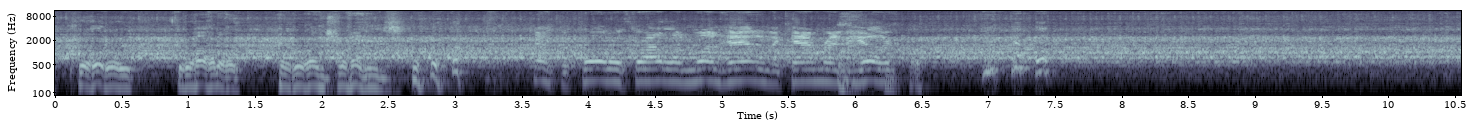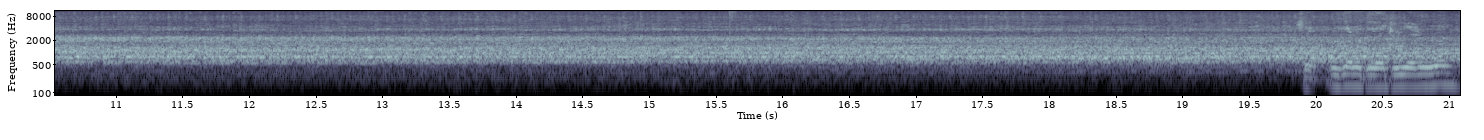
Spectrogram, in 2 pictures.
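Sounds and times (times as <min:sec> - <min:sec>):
diesel engine drone through speaker: 0:00.0 - 0:21.0.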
